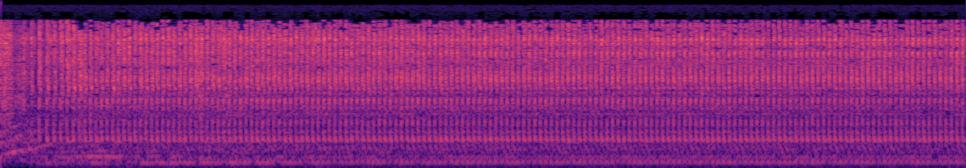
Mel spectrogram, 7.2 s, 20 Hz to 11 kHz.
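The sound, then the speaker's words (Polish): An analog 35 mm film projector in a cinema runs steadily, its rapid, even mechanical rattle and whirring hum holding at a constant level throughout, with no voices. “I tak właśnie terkocze analogowy projektor na taśmę o szerokości 35 mm.”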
